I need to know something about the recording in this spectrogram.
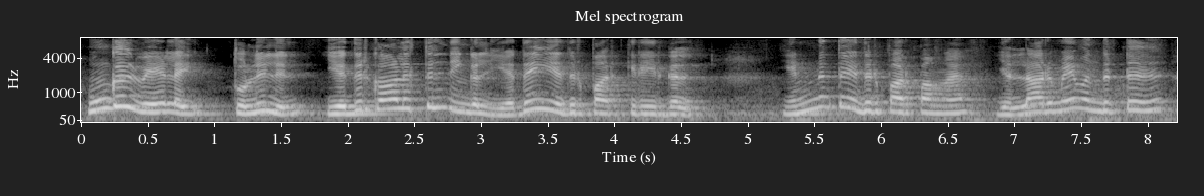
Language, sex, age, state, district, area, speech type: Tamil, female, 18-30, Tamil Nadu, Salem, rural, spontaneous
